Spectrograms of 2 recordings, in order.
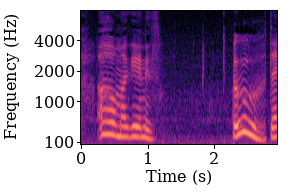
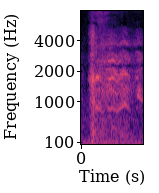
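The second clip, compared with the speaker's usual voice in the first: high laugh; 9 dB quieter than usual. Real, not acted. Host laughing at puppet.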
